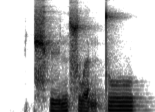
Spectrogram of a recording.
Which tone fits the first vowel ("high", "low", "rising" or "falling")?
rising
